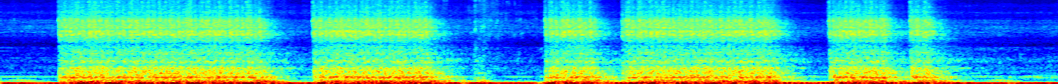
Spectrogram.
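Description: A rifle fires rapid bursts of automatic fire.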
